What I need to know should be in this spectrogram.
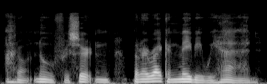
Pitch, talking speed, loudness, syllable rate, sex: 105 Hz, 245 wpm, -17 LUFS, 5.9 syllables/s, male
